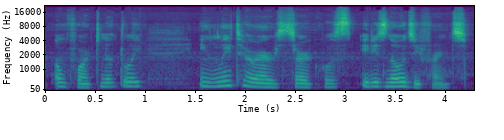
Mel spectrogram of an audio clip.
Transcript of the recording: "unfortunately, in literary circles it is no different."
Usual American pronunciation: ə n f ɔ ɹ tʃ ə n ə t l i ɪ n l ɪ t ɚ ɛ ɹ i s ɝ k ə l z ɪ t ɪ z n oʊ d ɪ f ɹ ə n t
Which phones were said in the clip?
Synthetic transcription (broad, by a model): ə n f ɔ ɹ tʃ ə n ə t l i ɪ n l ɪ t ɚ ɛ ɹ i s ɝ k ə l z ɪ t ɪ z n oʊ d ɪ f ɹ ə n t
